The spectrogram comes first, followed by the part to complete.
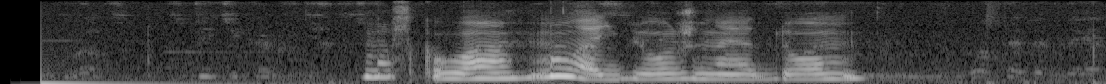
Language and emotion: Russian, sad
